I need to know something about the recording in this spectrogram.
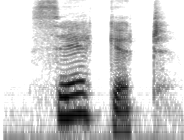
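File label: "säkert", Swedish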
